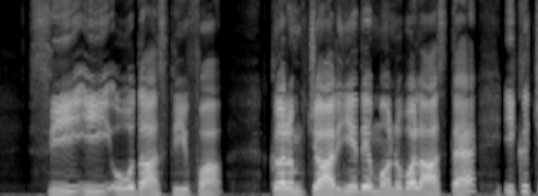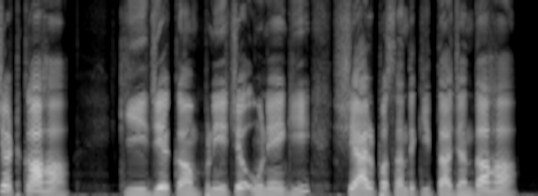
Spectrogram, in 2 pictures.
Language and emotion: Dogri, sad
